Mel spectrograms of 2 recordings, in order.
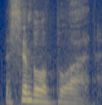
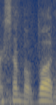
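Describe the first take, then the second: First: Low, soft explanation; hushed solemn answer. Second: Soft, low baffled repeat; puzzled echo. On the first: Believer explaining the sign to a stranger, low and solemn. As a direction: say it low and quietly, with weight. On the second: Stranger repeating the odd answer back, softly baffled. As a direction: echo it quietly as if it makes no sense. Acted listener repeats it in disbelief. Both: Acted.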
